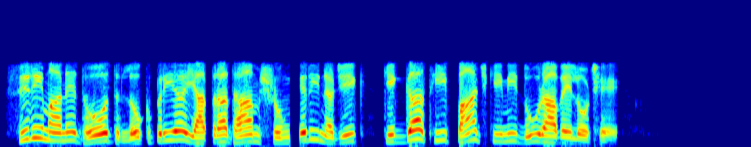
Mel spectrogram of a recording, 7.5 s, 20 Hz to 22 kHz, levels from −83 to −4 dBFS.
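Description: From start to end, the speech passes through a Bluetooth CVSD headset codec, confined to 300 Hz to 3.4 kHz. Its granular hiss and scratchy sibilants set it apart from a clean telephone band filter.

From 2.89 to 3.02 s, between "ધોધ લોકપ્રિય યાત્રાધામ" and "નજીક કિગ્ગાથી પાંચ કિમી", unconcealed Bluetooth headset packet loss leaves an abrupt hole about 105 ms long. Concealment would have bridged it with smeared sound instead.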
